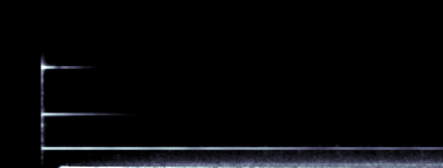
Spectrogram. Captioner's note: bell chimes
